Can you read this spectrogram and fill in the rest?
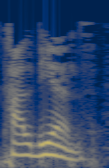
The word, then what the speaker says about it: Chaldeans: For lo, I raise up the Chaldeans, I looked up how this is pronounced, Chaldeans,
